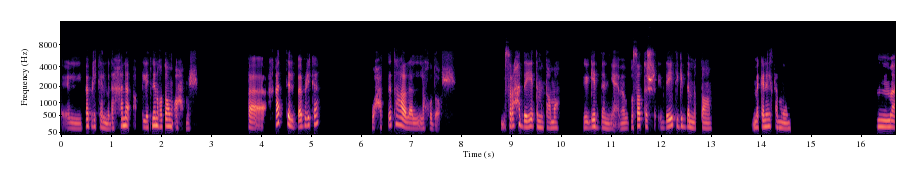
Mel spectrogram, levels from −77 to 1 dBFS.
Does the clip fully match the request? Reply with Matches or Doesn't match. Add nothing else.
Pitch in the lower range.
Doesn't match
